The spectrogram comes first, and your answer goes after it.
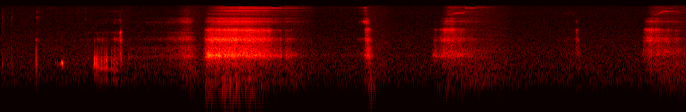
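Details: Domestic cat sleeping in a box, breathing with a snotty, wheezy sound from a long-standing underlying disease, close-miked indoors; soft clicks, then a long rasping breath near three seconds followed by shorter snuffly exhales every few seconds.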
